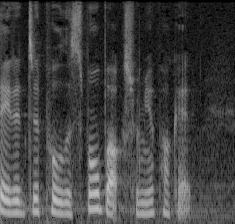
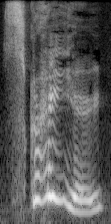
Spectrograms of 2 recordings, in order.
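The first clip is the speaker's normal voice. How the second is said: snorting; 8 semitones higher, 12 dB louder than usual. A narrator's reading. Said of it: "you snorted".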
